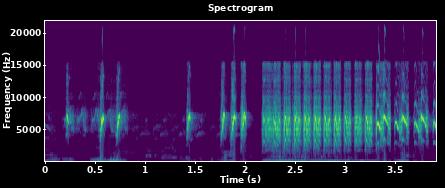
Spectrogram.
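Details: Sooty-headed bulbul in energetic 'gacor' song, used to provoke other bulbuls: sharp high chirps in short separate bursts, then a dense run of rapid repeated notes over the final second and a half.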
